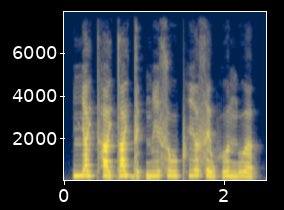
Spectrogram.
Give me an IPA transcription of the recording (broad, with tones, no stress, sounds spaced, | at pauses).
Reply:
ɲ a˧ j t̪ʰ a˧˩ j t̪ a˥˨ j d e˧˩ k̚ m i˧ s uː˧ pʰ i˧˥ ə̯ s e˧˩ w h u˥˨ ə̯ ŋ u˧˩ ə̯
